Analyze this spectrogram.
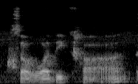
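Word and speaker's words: Sawadika (สวัสดีค่ะ): So as far as pronunciation is concerned, for greeting people, the way they say hello is Sawadika. Sawadika. And Sawadika is for girls. When a girl is saying Sawadika. For guys, it says Sawadika. Sawadika.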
